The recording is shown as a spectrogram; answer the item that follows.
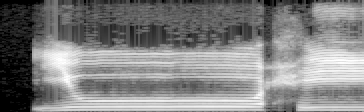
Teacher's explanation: জি, তার ফলে মানে ইয়া সাকিনের ডান দিকে জের এসেছে, ওয়াসাকিনের ডান দিকে জের এসেছে, ইয়া মাদ্দা হবে, ইয়া মাদ্দা হবে, ইয়া মাদ্দা হকে এক আলিফ পরিমাণ টান দিয়ে পড়তে হবে। ইয়া মাদ্দাকে এক আলিফ টান দিয়ে পড়তে হবে।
